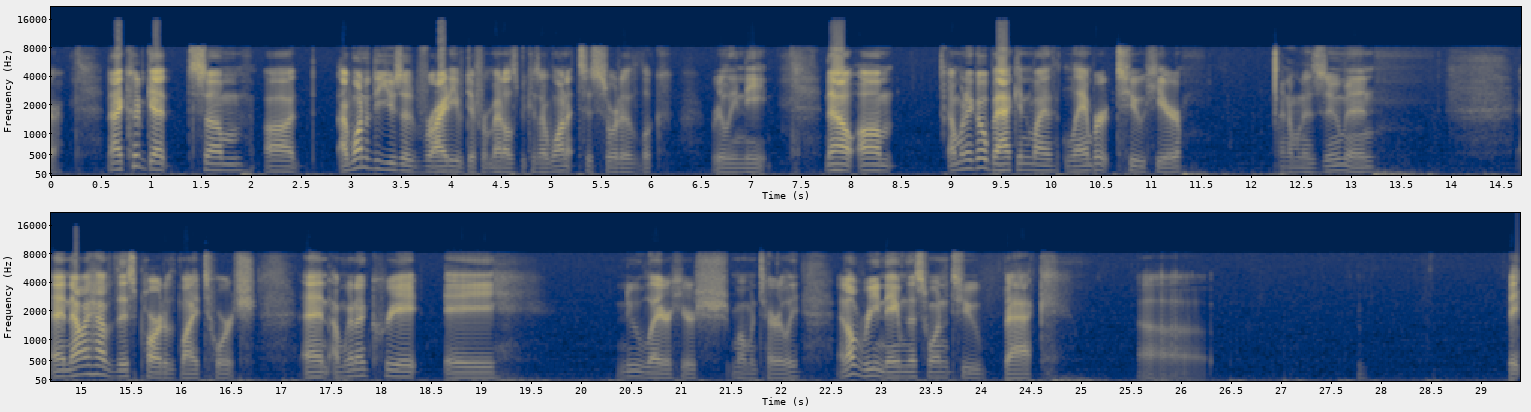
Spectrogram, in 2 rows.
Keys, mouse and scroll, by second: 0.6-1.6 drag, 4.7 click, 4.8 middle click, 5.6-7.7 drag, 7.7 middle click, 10.0 click, 13.6 ctrl+=, 13.9 ctrl+=, 20.8 click, 22.0 click, 23.3 click, 23.5 click, 24.4-25.6 typing.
